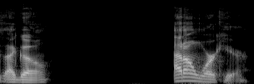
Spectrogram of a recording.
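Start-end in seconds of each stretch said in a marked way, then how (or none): 1.7-2.4 put-on flat, deadpan delivery. Retelling a reply to shoppers at a fabric store: imitating own deadpan reply. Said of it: "I say it in that voice".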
